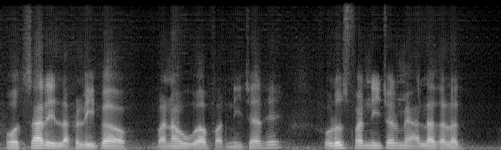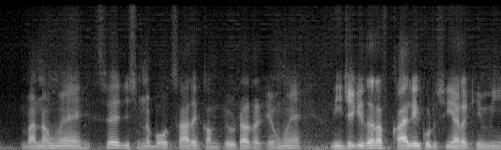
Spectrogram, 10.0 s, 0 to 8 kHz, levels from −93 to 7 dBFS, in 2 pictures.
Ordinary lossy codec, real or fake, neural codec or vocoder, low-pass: none; fake; codec, 16 kHz, about 1 kbps, DyCAST, with the encoder's durations; none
